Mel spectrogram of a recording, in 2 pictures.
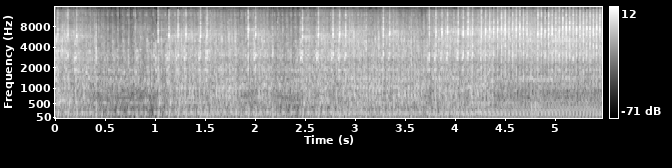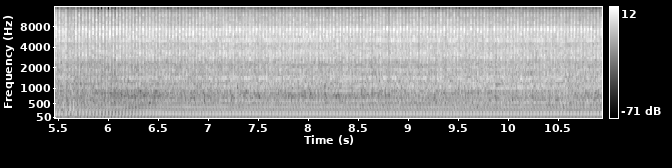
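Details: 1964 Wards Power Kraft generator, Briggs & Stratton single, first run after long storage; plug had been wet, stuck float suspected, spark good, choke off: ragged uneven firing, then a steady, even drone. Engine running after long storage.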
